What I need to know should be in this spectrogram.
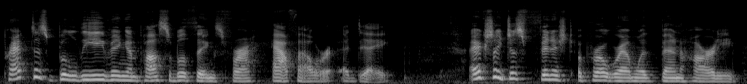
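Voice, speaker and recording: A woman's voice: on the low side, lively intonation, normal speed. A woman giving an informal, encouraging motivational talk as a success coach, sometimes stumbling over her words.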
